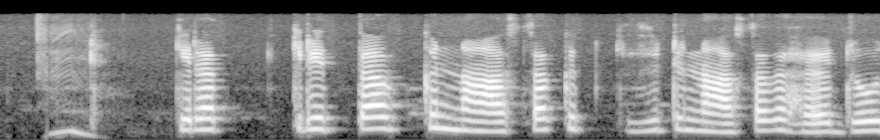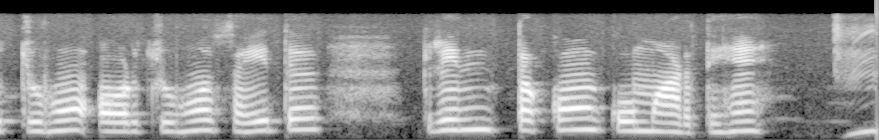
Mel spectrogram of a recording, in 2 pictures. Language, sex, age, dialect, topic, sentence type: Hindi, female, 25-30, Garhwali, agriculture, statement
